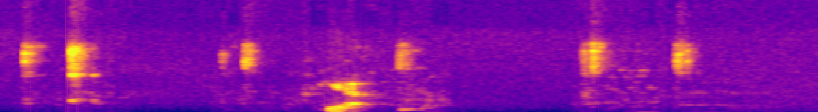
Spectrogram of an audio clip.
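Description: Faint light clicks and taps, about six spread over the few seconds. About one and a half seconds in comes one short sound that falls in pitch and is the loudest moment.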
